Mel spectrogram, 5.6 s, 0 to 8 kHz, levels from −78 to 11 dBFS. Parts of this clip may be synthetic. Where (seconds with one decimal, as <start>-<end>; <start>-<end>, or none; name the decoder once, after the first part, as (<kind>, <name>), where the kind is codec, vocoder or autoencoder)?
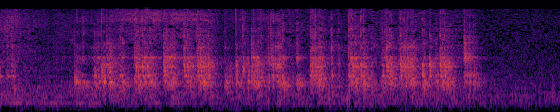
0.4-1.2 (codec, SNAC); 2.2-2.8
